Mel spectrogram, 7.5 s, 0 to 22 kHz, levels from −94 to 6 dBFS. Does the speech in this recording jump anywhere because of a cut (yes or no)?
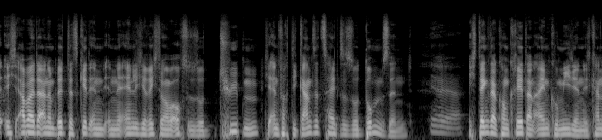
yes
